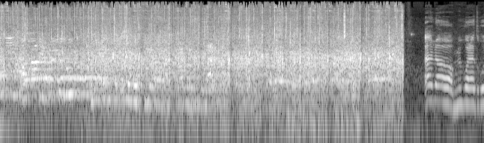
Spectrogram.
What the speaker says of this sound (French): on fait un tonnerre d'applaudissements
